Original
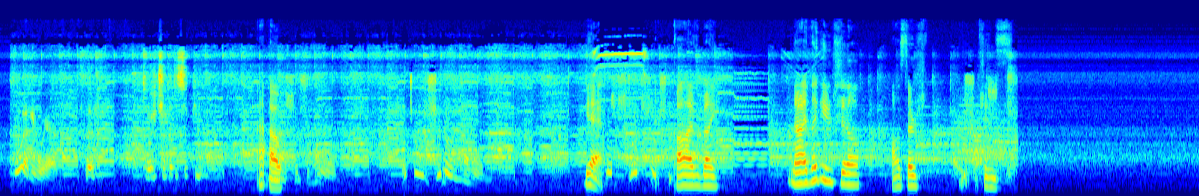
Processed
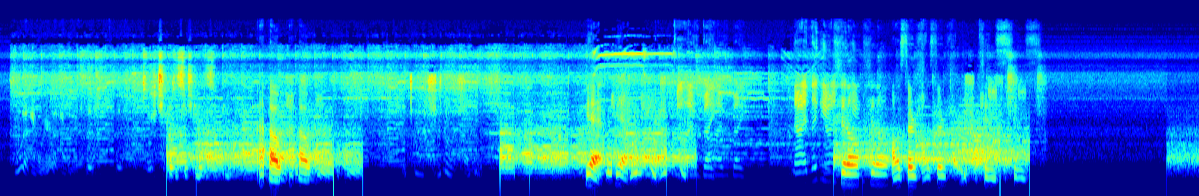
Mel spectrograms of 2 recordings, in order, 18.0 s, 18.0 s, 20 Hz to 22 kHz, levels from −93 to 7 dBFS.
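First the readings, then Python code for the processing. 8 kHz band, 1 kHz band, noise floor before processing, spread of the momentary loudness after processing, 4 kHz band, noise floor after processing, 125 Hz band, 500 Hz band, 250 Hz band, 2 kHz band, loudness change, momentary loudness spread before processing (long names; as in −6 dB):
+1.0 dB, +3.0 dB, −53 dBFS, 14 LU, +4.5 dB, −53 dBFS, below −30 dB, +2.5 dB, below −15 dB, −2.5 dB, +2.5 dB, 14 LU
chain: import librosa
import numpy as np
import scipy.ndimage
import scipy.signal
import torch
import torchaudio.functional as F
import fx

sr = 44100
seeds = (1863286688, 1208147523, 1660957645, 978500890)

p1 = scipy.signal.sosfilt(scipy.signal.butter(4, 340.0, 'highpass', fs=sr, output='sos'), x)
p2 = fx.filter_lfo_highpass(p1, sr, shape='square', hz=0.2, low_hz=660.0, high_hz=4000.0, q=2.5)
y = p2 + fx.echo_single(p2, sr, ms=442, db=-8.0, dry=0)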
